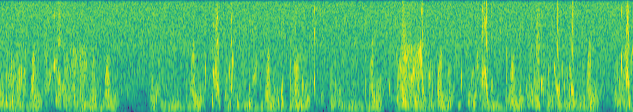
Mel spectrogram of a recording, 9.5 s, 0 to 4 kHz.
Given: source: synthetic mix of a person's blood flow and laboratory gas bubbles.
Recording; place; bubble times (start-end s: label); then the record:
Doppler ultrasound of blood flow; precordium
0.00-0.41 s: bubbles
0.65-1.51 s: bubbles
3.04-3.33 s: bubbles
3.42-3.63 s: bubbles
3.70-3.88 s: bubbles
4.15-4.29 s: bubbles
4.34-4.75 s: bubbles
5.82-5.89 s: bubbles
5.92-6.53 s: bubbles
6.70-7.41 s: bubbles
7.88-8.22 s: bubbles
8.29-8.79 s: bubbles
9.26-9.50 s: bubbles
From the record:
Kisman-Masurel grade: 333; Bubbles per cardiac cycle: rolling drumbeat, 9 or more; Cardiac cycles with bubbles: 50 to 99%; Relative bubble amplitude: loud (0.450 to 0.775); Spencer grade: 3 (all of the cardiac periods contain showers or single bubble signals, but not dominating or overriding the cardiac motion signals); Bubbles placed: only in the low amplitude regions of the cardiac cycle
